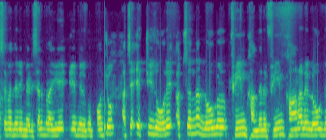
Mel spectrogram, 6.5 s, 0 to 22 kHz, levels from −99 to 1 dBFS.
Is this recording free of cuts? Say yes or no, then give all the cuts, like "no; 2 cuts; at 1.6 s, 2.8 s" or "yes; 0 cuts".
no; 1 cut; at 2.4 s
